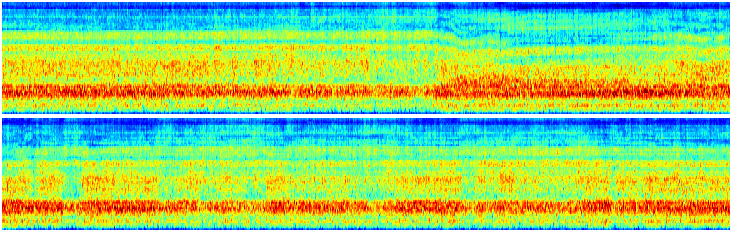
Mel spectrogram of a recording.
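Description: Oxy-fuel brazing torch flame hissing steadily as it heats a copper joint on an evaporator coil. The hiss shifts lower about nine seconds in.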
